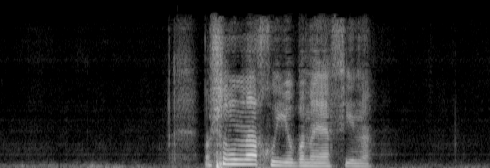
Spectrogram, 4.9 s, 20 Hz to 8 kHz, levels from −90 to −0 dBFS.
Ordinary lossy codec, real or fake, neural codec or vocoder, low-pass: AAC, 32 kbps; fake; codec, 24 kHz, 1 kbps, SNAC; 7.2 kHz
